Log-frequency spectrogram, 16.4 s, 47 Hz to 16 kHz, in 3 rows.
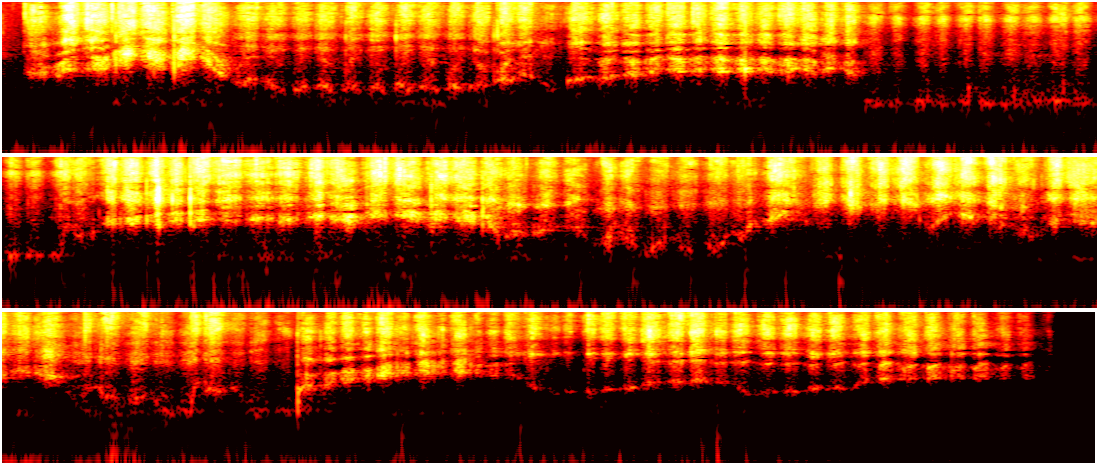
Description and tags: toothbrushing
ZOOM H6
water, teeth, toothbrushing, bathroom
